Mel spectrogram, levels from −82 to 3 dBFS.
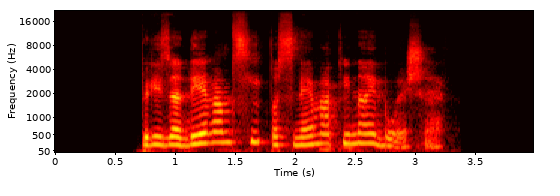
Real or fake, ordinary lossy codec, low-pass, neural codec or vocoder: fake; none; none; codec, 44.1 kHz, 2.6 kbps, DAC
